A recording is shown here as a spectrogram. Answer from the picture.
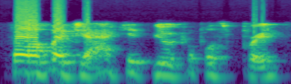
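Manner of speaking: ordinary talk, nothing marked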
